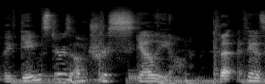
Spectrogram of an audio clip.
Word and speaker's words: Triskelion: First off, it's Triskelion. The one time I'm pretty confident in my pronouncing of the fake names, right? I fucking get it wrong.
